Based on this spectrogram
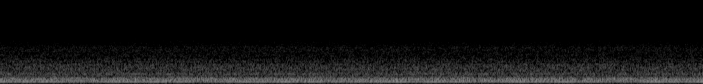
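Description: Low diesel clatter at idle with a steady drone and slight unevenness in the beat; idle sounds rough, cause not clear.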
